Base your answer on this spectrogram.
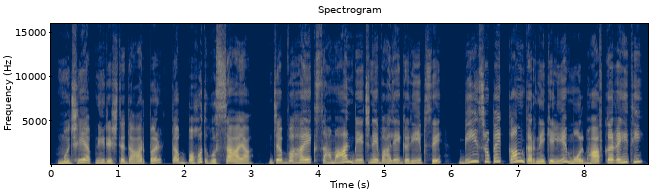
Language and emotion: Hindi, angry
